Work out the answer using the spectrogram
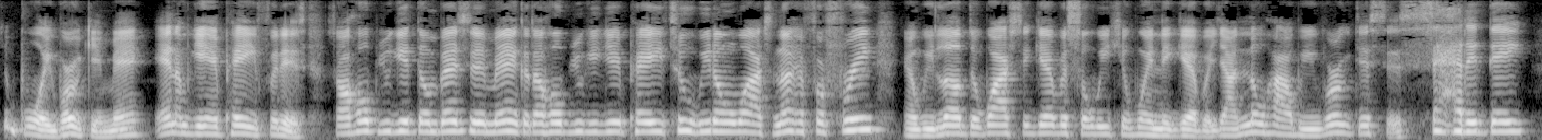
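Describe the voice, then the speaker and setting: Hyped man pitching bets to viewers. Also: a little fast, hardly any pauses, a little mellow. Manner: upbeat, hypes viewers, talks straight to the audience. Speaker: sports betting channel host. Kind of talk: hyped betting picks vlog.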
